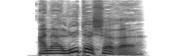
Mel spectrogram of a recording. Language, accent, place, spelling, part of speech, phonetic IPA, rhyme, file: German, Germany, Berlin, analytischere, adjective, [anaˈlyːtɪʃəʁə], -yːtɪʃəʁə, De-analytischere.ogg
- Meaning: inflection of analytisch: 1. strong/mixed nominative/accusative feminine singular comparative degree 2. strong nominative/accusative plural comparative degree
